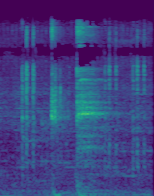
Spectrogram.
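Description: Konami Money Galaxy video slot machine spinning its reels. A run of clicks and clunks sounds as the reels stop one after another, the loudest a little past a second in.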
